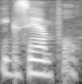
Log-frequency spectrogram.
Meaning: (noun) 1. Something that is representative of all such things in a group 2. Something that serves to illustrate or explain a rule
- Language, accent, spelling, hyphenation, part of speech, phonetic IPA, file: English, US, example, ex‧am‧ple, noun / verb, [ɪɡˈzɛəmpəɫ], En-us-example.ogg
